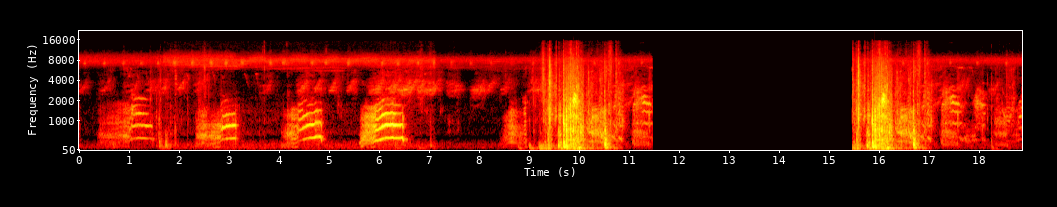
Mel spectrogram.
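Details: Farm cat living in a livestock shed and still nursing her kittens; four drawn-out, arching meows spaced about 1.5 seconds apart, then loud rustling bursts, over a steady high-pitched electrical whine.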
